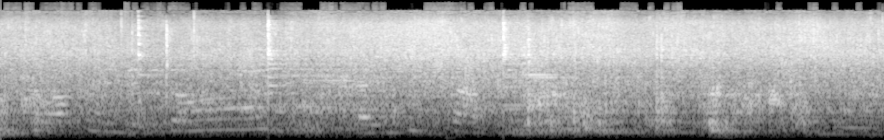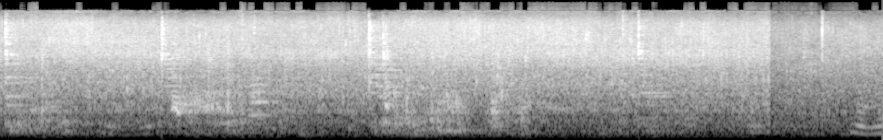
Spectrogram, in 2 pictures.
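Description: Onions fry in a pot for a tang curry, giving a dense, continuous sizzle and crackle with occasional scraping stirs, steady and close throughout.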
